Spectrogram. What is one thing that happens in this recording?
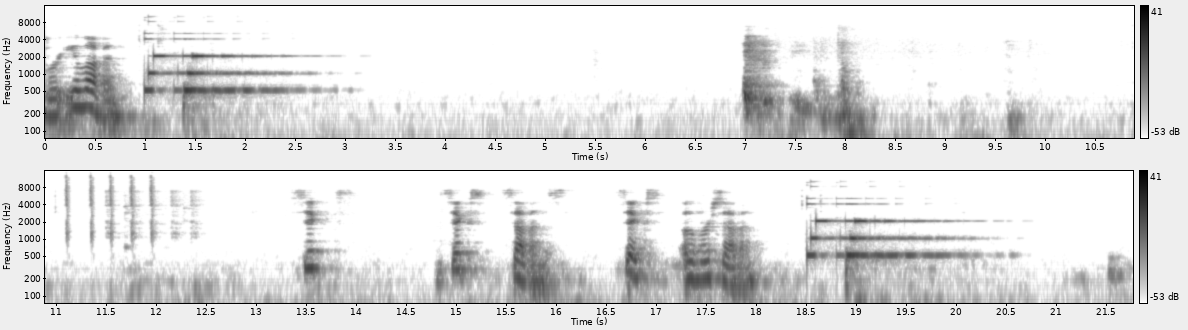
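A bright electronic chime rings out twice.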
